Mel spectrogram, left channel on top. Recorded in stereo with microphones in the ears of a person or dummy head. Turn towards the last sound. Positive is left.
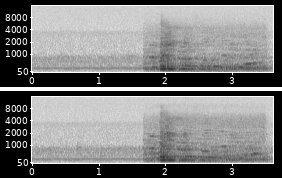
turn(degrees=-70)  # may be behind; listen again after turning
